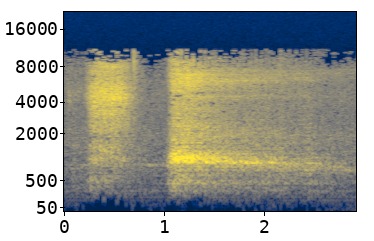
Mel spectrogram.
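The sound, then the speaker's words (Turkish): A voice imitates the labored, gasping breath of a dying person in the death throes: a short raspy intake, a pause, then a longer drawn-out rattling inhale that fades slowly, fairly loud with no speech. “Öyle yatıyor. Artık renk, menkis o şey gitmiş. Bir nefes alıyor ki.”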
